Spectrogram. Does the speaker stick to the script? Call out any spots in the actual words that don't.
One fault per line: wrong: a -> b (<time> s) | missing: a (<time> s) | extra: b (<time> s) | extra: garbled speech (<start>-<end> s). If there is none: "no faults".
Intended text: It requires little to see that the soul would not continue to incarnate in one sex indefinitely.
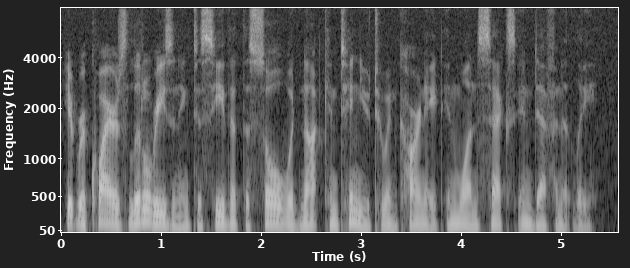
extra: reasoning (0.9 s)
